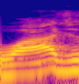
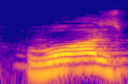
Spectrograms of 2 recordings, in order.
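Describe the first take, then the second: First: वाज with a long open "aa", vaaj; wrong pronunciation. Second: वॉज with a rounded "o", voz; correct pronunciation. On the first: Teacher showing students how not to read it, wrong pronunciation. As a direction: say वाज as "vaaj", ending in a j sound. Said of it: "इसको वाज नहीं पढ़ते हैं". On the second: Teacher giving the class the right reading, correct pronunciation. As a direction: say वॉज as "woz", rounded vowel. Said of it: "वॉज पढ़ते हैं". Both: Shown as a demonstration.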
